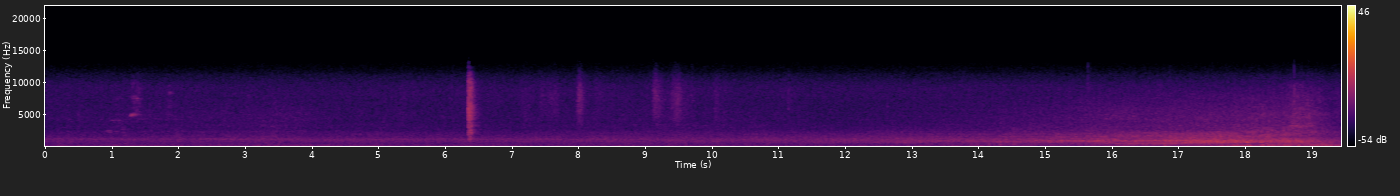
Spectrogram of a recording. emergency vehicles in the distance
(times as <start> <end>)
8.6 19.4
